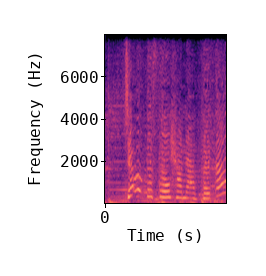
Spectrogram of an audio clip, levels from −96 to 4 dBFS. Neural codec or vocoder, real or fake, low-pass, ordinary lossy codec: codec, 16 kHz, 0.5 kbps, X-Codec, HuBERT features, trained on general audio; fake; none; none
